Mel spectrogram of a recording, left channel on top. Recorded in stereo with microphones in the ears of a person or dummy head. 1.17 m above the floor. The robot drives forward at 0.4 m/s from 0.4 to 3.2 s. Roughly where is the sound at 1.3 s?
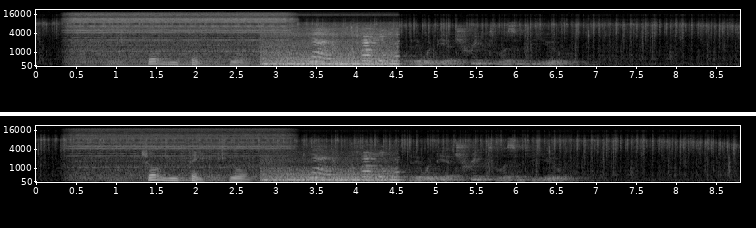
Right.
